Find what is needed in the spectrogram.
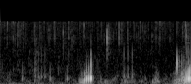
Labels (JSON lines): {"label": "biophony", "recorder": "SoundTrap 500"}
